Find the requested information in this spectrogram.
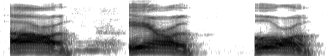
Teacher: عین جو ہے وہ وسط حلق سے نکلتا ہے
